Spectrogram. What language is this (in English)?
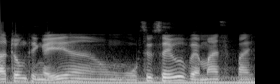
Vietnamese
